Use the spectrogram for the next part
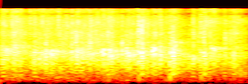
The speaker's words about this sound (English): You don't have to clap, but thank you.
